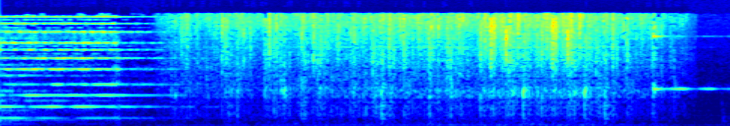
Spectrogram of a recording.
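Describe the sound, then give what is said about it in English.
A brief steady electronic tone gives way to a loud crackling sizzle, like food hitting a hot pan, hissing continuously for about four seconds before cutting off, used as a cue for radio contest callers. No voices. “Call right now when you hear the sizzle.”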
